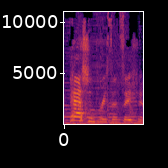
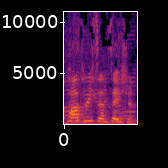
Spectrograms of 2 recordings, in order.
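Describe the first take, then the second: First: The first part is said as 'passion'. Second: The first part is said as 'pa three'.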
